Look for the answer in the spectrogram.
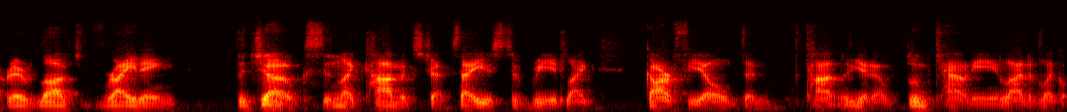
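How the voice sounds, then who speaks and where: Bright, forceful man, lowish voice, casual interview. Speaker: podcast guest, game writer. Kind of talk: casual interview talk, reflective anecdotes.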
